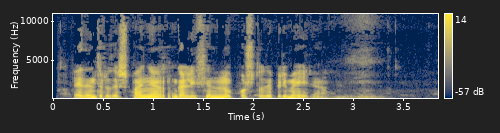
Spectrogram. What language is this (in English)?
Galician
